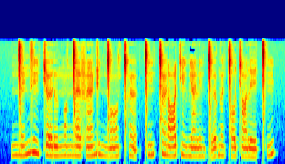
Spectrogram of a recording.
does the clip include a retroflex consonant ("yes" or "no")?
no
